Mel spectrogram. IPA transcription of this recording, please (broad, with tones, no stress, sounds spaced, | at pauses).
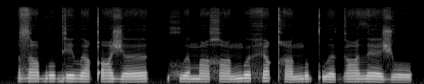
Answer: z ɑ˦ b o˦ ɡ e˦ β ɜ˨ qʼ ɑ˦ ʒ ɜ˨˦ | xʷ ɜ˨ m ɑ˨ χ ɑ˨ ŋʷ œ˦ h ɛ˦ qʰ ɜ˨ ŋʷ œ˦ kʷʼ ɜ˨ ɡ ɑ˦ ð ɛ˦˨ ʒ o˨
